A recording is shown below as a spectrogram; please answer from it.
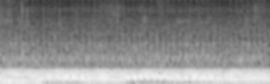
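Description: Soft background music: a held chord with a slow line of notes beneath it, changing pitch about every third of a second.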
